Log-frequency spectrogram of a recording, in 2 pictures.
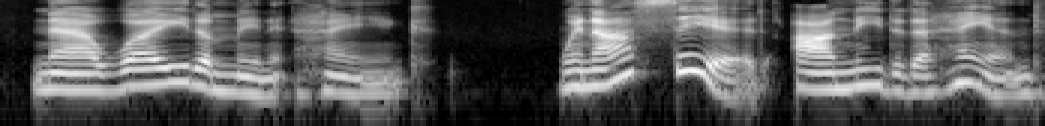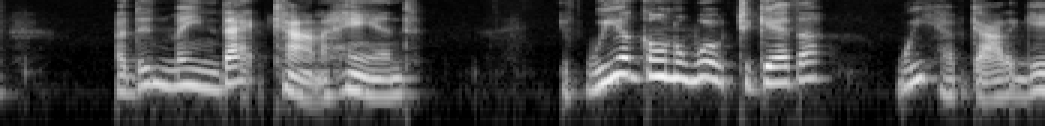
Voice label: COWGIRL, Voice Over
